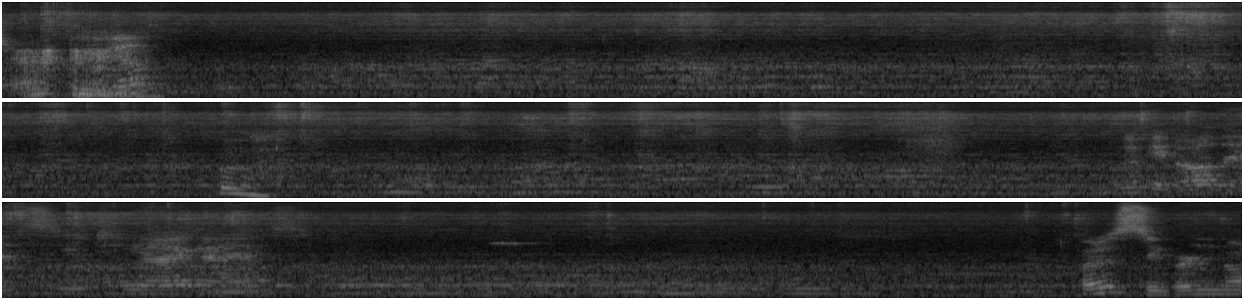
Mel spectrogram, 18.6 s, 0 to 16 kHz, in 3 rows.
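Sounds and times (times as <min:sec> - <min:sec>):
speech: 0:00.0 - 0:00.9, 0:07.3 - 0:07.7, 0:17.9 - 0:18.5
steady low buzzing drone of bees: 0:00.0 - 0:18.5.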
